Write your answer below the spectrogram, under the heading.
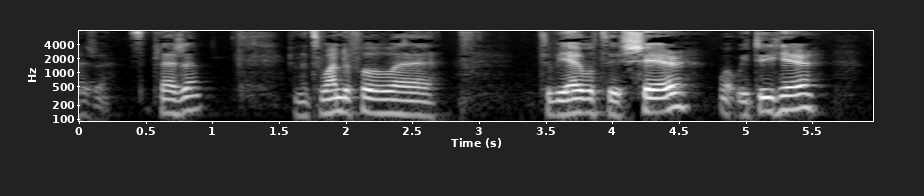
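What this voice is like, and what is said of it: South African accent. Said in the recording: “He has that South African accent. ... Doesn't sound like a real Aussie”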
